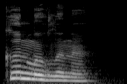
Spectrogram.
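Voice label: "кынмывлыны", Komi-Zyrian, female; kpv audio dict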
